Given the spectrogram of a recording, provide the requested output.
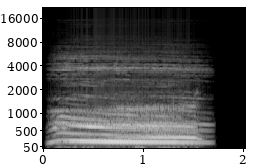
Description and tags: A beast of burden of some kind. Sounds like something that sort of resembles a bull, in my opinion.
Recorded into Pro Tools with an Audio Technica AT 2035 through the Digidesign 003's preamps. Pitch shifted for an impression of larger size.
